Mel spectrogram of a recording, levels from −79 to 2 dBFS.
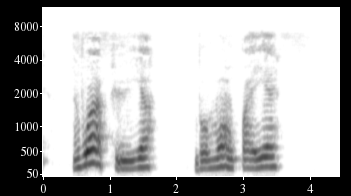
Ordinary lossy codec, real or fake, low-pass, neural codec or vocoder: MP3, 32 kbps; fake; 7.2 kHz; codec, 16 kHz, 2 kbps, FunCodec, trained on LibriTTS, 25 frames a second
